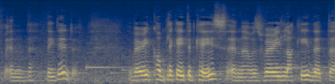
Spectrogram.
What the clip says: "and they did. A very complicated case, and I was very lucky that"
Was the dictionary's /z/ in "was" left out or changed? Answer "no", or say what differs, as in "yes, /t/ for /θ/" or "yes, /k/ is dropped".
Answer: no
